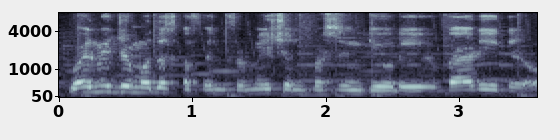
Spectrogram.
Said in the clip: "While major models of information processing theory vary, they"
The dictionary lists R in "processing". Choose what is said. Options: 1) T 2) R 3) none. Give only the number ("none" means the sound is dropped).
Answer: 3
